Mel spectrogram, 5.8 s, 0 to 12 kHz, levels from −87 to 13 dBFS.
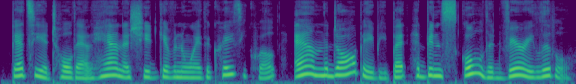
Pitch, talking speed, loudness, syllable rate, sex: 220 Hz, 230 wpm, -18 LUFS, 5.8 syllables/s, female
